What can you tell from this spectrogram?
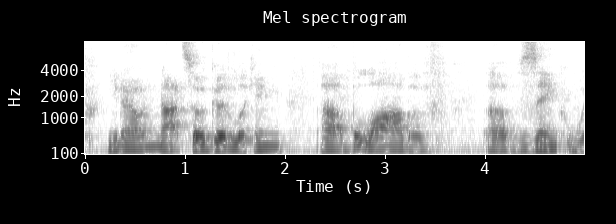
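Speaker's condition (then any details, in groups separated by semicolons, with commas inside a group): No condition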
